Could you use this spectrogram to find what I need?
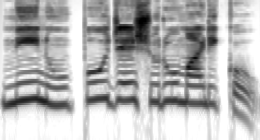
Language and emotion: Kannada, neutral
